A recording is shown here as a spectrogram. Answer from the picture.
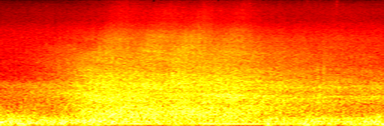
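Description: SNCF AGC regional multiple unit passing close by at speed: a rising rush of wheel and air noise that peaks about a second and a half in and then eases a little as the train goes by.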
